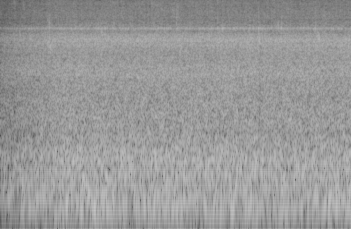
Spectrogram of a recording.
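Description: Heavy rain falls steadily outdoors at a wall repair site, a loud, uniform hiss that swells in at the start and holds without a break, with no voices.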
